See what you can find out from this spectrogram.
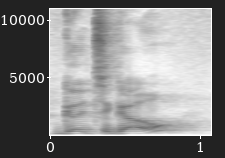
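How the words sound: The pitch rises at the end. It asks whether someone is ready. "a rising intonation marks a question"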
